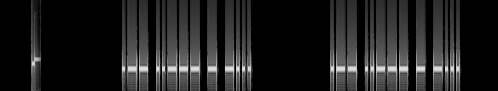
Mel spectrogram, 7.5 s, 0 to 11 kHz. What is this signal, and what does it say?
Morse code, heard as a keyed tone, about 28 wpm, 700 Hz. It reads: W2TB W2TB
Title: Call Signs Repeated 2x - 28wpm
